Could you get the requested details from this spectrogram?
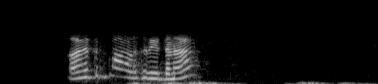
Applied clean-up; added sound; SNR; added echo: neural mask model DeepFilterNet 3.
